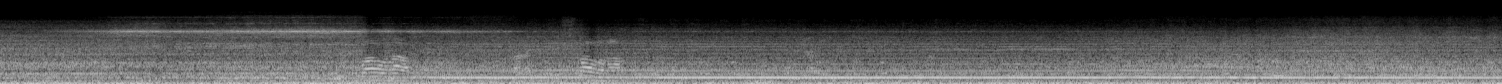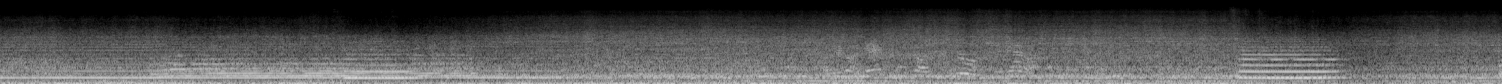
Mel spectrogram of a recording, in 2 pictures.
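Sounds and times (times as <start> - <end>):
trains rumbling on tracks: 0.0 - 30.0
train chime whistle: 16.5 - 19.8, 27.4 - 28.6.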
